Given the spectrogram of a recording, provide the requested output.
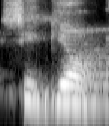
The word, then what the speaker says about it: Saignant: Okay, Signon. It is written Saignant, but it is pronounced as Signon.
